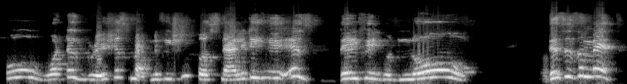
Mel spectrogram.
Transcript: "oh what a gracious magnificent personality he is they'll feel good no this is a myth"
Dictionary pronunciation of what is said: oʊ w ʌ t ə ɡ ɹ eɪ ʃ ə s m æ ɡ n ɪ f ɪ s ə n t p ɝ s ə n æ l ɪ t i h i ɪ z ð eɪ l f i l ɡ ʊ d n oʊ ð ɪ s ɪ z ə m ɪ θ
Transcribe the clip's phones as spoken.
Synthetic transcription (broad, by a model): oʊ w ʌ t ə ɡ ɹ eɪ ʃ ə s m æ ɡ n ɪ f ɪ ʃ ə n p ɝ s ə n æ l ɪ t i h i ɪ z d eɪ l f i l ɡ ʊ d n oʊ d ɪ s ɪ z ə m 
